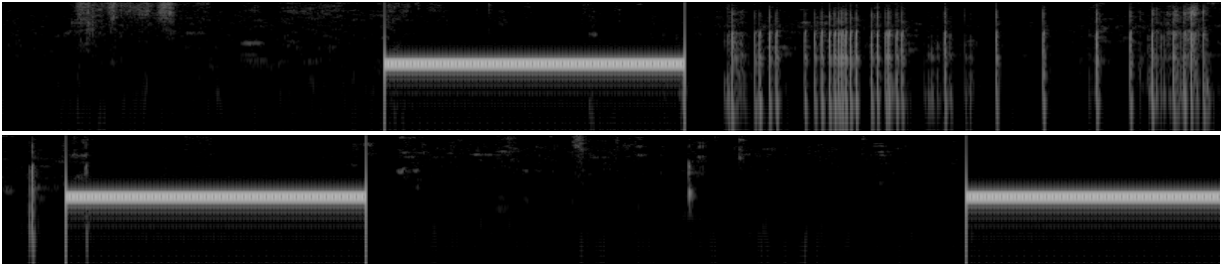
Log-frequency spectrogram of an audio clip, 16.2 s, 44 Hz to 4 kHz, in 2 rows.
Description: Ringback tone (North America), 440 + 480 Hz.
